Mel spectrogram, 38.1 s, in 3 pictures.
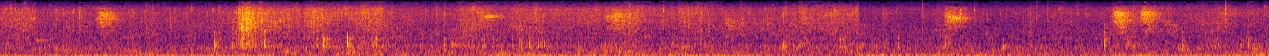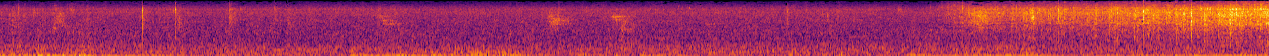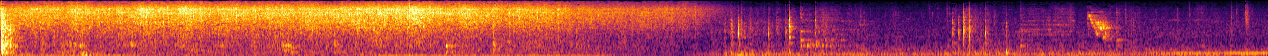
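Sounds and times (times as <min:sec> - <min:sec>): potatoes sizzling in butter: 0:00.0 - 0:32.5
wooden spatula stirring: 0:02.0 - 0:08.6.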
